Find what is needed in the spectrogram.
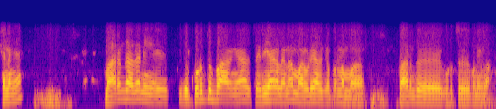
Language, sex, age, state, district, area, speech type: Tamil, male, 45-60, Tamil Nadu, Virudhunagar, rural, conversation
